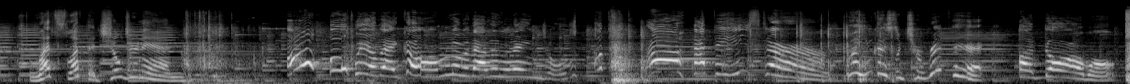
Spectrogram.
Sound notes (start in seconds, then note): 5.8 laughs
